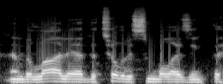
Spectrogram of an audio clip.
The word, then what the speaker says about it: lale: The tulip, in Turkish we call tulips lale. The word of lale, let me spell it for you, L-A-L-E.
